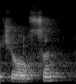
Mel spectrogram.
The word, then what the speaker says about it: Julson: Maggie Juleson, J-U-L-S-O-N.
